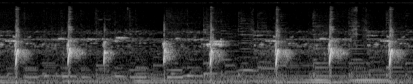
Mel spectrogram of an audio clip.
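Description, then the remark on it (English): A female common pauraque (Nyctidromus albicollis) gives a series of sharp whip calls, about eight short emphatic notes repeated roughly every half second, clear against a quiet night background. “And the whip call of a female.”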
